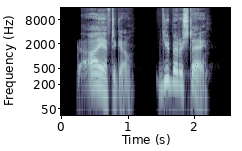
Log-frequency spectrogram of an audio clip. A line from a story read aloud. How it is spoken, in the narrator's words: I said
